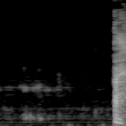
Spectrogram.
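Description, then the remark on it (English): A single sharp, loud cough bursts out after a stretch of quiet low rumbling and faint breathing. “I have to cough.”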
